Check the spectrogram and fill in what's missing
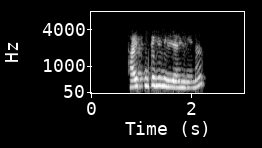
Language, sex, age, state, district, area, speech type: Hindi, female, 30-45, Uttar Pradesh, Varanasi, rural, conversation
